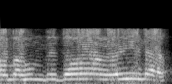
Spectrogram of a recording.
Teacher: فالراء إذا كانت مشددة فإنها تعامل معاملة الحرف الواحد، فهي مشددة مكسورة، فيكون حكمها الترقيق قولا واحدا. فيكون قوله سبحانه وتعالى: وما هم بضارين، فترقق راء، ولا اعتبار بالمدة قبلها مع الفتحة، لا اعتبار بذلك.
